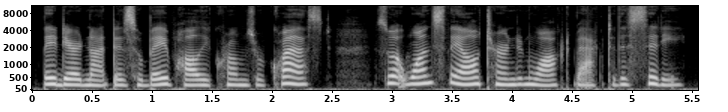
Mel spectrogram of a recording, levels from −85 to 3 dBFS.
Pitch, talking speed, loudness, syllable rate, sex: 225 Hz, 195 wpm, -17 LUFS, 5.6 syllables/s, female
